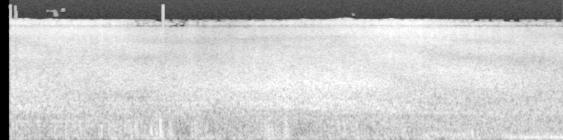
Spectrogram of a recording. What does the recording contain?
Sound effects > Vehicles
Car passing by in highway
car, highway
